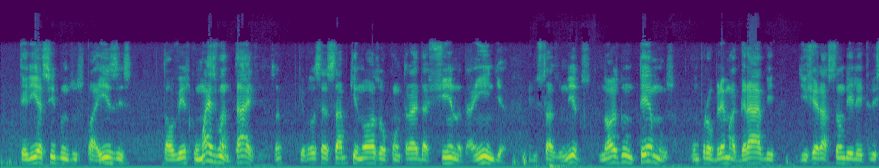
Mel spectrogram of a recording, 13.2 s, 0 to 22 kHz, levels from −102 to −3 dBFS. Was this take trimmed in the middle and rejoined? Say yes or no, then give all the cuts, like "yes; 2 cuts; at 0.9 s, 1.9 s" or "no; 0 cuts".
yes; 3 cuts; at 4.3 s, 7.9 s, 8.9 s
